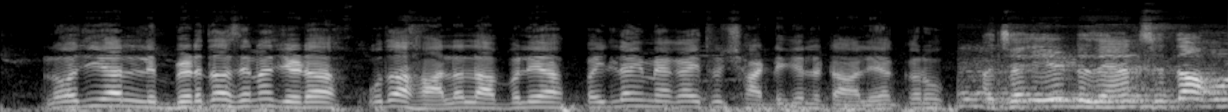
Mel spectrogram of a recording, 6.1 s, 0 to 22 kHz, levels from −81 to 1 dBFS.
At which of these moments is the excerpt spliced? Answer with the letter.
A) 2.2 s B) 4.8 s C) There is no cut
B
